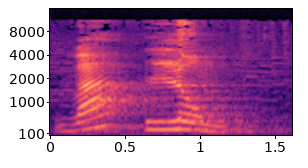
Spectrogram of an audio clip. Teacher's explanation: la última sílaba suena más fuerte y lleva un acento gráfico. · Term: palabras agudas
